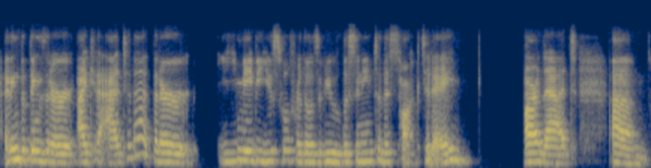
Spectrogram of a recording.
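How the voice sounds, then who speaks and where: A middle-aged woman from Mexico whose first language was Spanish, a physician giving a conversational, earnest webinar talk with frequent fillers. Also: mid-range voice. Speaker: infectious disease physician and mentor. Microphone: video call microphone. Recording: dull, distant video call audio.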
